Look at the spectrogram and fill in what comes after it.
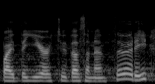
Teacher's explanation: you hear how like she's putting a lot of pressure on that th like really slamming it against her teeth.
